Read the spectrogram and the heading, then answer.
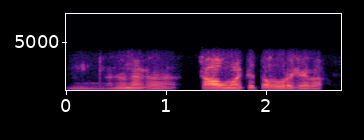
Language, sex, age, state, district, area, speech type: Manipuri, male, 60+, Manipur, Kakching, rural, conversation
